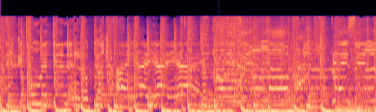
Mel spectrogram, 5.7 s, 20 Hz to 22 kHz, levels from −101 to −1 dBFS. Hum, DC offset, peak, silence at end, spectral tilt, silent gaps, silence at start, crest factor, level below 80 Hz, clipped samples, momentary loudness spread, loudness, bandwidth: none; under 0.1%; 0 dBFS; 0 s; -3.5 dB/octave; none; 0 s; 12 dB; -16 dBFS; under 0.1%; 2 LU; -12 LUFS; 12 kHz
